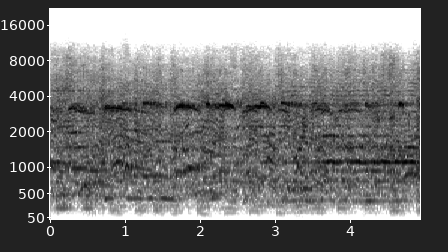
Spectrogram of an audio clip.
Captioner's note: upbeat music; whistles blowing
